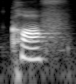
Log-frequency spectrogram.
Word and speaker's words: cough: But there are some exceptions to this rule. Cough, rough, tough. There, GH does make a sound, it's the F sound.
